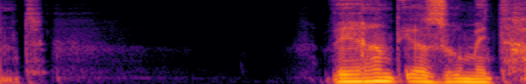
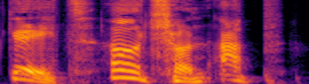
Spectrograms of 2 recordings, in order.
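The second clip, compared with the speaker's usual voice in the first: barked order; 7 semitones higher, slower than usual. A narrator's reading. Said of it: "herrschte Rinaldo sie an".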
